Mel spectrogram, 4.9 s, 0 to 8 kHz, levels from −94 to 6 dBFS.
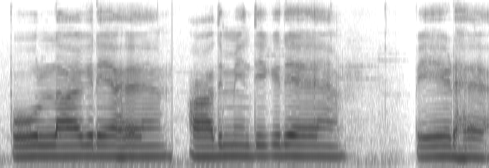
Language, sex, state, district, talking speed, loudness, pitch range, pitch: Marwari, male, Rajasthan, Nagaur, 110 wpm, -27 LUFS, 140-150 Hz, 145 Hz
